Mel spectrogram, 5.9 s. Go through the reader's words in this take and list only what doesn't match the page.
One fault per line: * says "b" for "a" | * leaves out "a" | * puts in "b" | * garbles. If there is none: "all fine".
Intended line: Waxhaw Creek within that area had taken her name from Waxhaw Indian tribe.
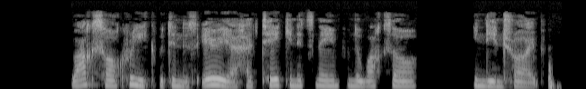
* says "this" for "that"
* says "its" for "her"
* puts in "the"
